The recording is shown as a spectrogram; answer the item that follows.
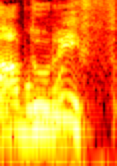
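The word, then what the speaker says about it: Aduriz: Adorif ska det uttalas enligt de som är väldigt, väldigt kunniga på det här.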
